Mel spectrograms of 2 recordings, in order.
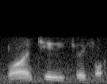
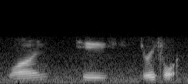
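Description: First: The counting is at a faster tempo. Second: The counting is at a slower, steady tempo.

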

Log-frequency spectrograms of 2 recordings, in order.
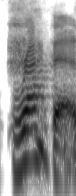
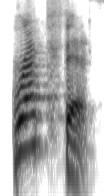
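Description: First: The word is run together and sounds odd. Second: The word is said carefully, as breck-fist. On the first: The speaker calls it wrong. "you say it in such a fucked up way" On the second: The speaker calls it right. "Breck. Fist"

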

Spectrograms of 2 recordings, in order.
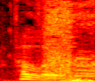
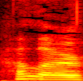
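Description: First: It is said small and quiet. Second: It is said big and loud.

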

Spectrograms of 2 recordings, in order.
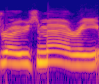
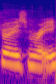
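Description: First: The Mary part is fully stressed. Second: The Mary part is reduced and unstressed. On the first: "the Mary bit is more important" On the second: "Rosemary is always Rosemary here"

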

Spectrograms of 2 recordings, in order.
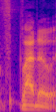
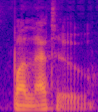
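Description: First: It is said as two syllables, splat-to. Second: It is said as three syllables, spa-la-to. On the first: The speaker calls it wrong. "It's not Splatto" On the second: The speaker calls it right. "It's Splatto. S-P-A-L-A-T-O"

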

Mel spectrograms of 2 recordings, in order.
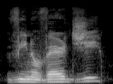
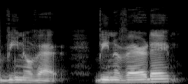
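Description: First: It is said with a Portuguese-style pronunciation. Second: It is said with an English-style pronunciation. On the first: The speaker calls it right. "it's actually pronounced" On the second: The speaker calls it wrong. "is how I used to pronounce it"

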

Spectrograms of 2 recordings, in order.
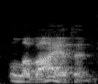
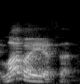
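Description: First: The word is pronounced the standard way. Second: The word is pronounced the misread way. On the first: Someone else corrects the speaker. The speaker calls it right. "I think you mean" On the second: The speaker has only read the word. The speaker calls it wrong. "If you say a word wrong"

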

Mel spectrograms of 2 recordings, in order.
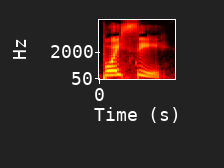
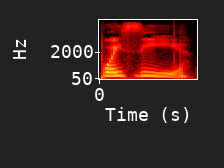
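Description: First: The middle consonant is an s sound. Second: The middle consonant is a z sound. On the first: This is how local residents say it. The speaker calls it right. "So you say C, everybody" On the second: This is how outsiders from the Midwest say it. The speaker calls it wrong. "not Boise"

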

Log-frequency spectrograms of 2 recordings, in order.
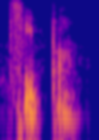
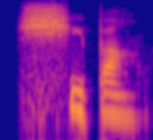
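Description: First: It begins with a ch sound, Paraguayan style. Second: It begins with a sh sound, Brazilian style.

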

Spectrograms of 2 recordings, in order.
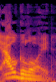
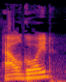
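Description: First: The word has an extra l sound inside. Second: The word has no extra l sound inside. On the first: The speaker calls it wrong. "how many L's did you just put in it?" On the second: The speaker calls it right. "There you go"

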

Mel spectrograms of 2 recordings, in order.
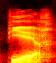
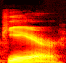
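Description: First: The R is a throaty French R. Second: The R is a retroflex American R. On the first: The speaker calls it right. "I remember that R sound" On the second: The speaker calls it wrong. "not Pierre"

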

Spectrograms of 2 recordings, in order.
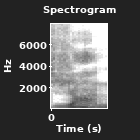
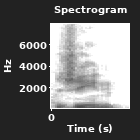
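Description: First: The name is pronounced the French way. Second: The name is pronounced the English way. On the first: The speaker calls it right. "I think it's Jean" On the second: The speaker calls it wrong. "not Jean"

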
